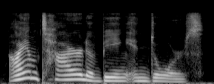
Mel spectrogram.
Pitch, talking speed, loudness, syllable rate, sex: 185 Hz, 170 wpm, -18 LUFS, 4.2 syllables/s, female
